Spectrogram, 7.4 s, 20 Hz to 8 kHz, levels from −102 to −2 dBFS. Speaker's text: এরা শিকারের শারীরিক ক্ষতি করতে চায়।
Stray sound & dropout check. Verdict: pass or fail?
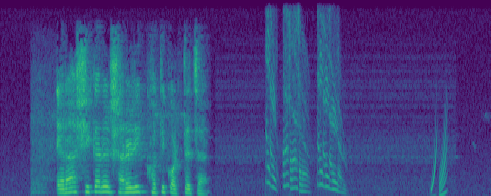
fail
